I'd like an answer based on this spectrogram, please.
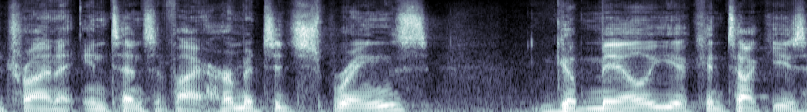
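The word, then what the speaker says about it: Gamaliel: Hermitage Springs, Gamalia, Kentucky is how you say that one.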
